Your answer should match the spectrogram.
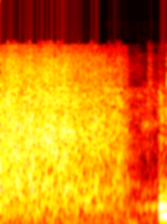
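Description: Audience applauding, a steady even clatter that fades out near the end.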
